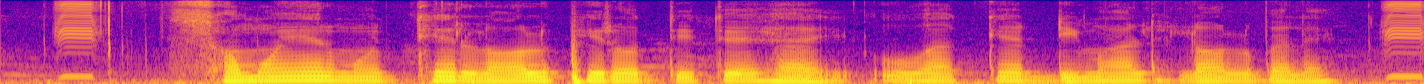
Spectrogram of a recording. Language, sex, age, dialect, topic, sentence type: Bengali, male, 18-24, Jharkhandi, banking, statement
